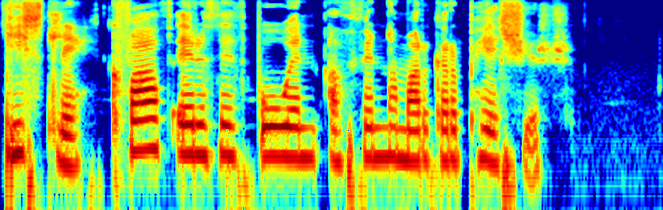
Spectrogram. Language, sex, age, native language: Icelandic, female, 18-19, Icelandic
